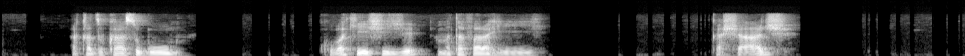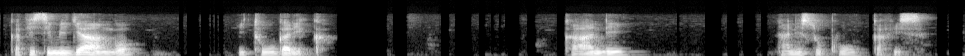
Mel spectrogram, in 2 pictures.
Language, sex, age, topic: Rundi, male, 36-49, education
